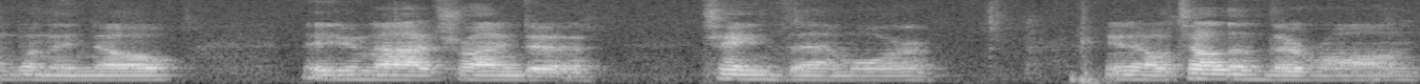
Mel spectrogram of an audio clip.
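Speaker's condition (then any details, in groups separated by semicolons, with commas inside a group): ALS; about 2 years since onset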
